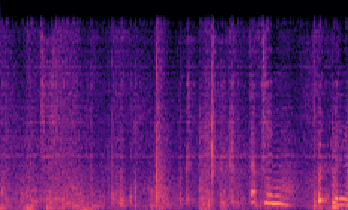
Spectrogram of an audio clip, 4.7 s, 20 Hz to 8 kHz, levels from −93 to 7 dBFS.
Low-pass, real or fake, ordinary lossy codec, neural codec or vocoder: 7.2 kHz; fake; none; codec, 44.1 kHz, 0.9 kbps, DAC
